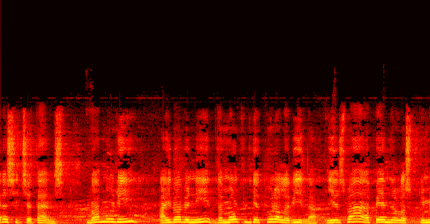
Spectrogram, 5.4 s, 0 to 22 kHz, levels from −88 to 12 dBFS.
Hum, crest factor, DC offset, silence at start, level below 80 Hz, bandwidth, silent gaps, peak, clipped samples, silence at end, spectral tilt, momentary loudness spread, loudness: none; 14 dB; under 0.1%; 0 s; -52 dBFS; 12 kHz; none; -8 dBFS; under 0.1%; 0 s; -4 dB/octave; 4 LU; -20 LUFS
